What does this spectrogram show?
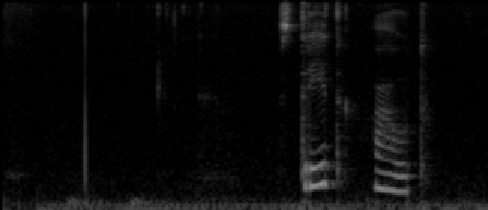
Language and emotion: Russian, neutral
